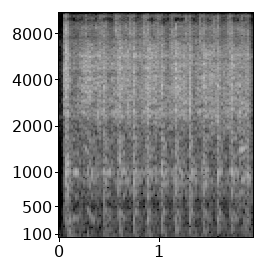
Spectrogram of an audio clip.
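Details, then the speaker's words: Starter cranking on a 1984 Volvo 242 (B23 engine, LH2.1 injection, automatic) that will not start; sharp crackling snaps heard over even cranking pulses, suspected spark arcing to ground or loud injector clicking, possibly wrong firing order. "yep yep seems like it's not starting that is correct all right verify that it does not run"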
